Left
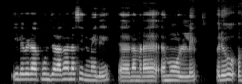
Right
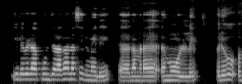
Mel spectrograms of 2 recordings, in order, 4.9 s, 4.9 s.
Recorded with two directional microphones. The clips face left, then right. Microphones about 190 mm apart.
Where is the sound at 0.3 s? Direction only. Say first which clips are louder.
Left 4 dB; 20° left (ahead or behind).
